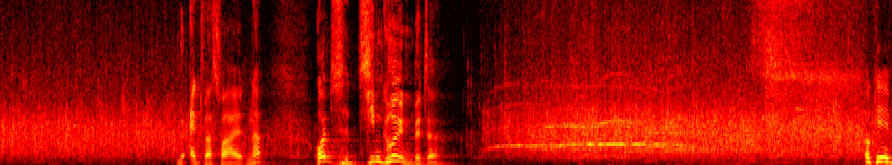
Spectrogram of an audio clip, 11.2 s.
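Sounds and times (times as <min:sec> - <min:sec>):
audience clapping for a team: 0:00.0 - 0:03.8, 0:05.8 - 0:11.1
speech: 0:02.2 - 0:05.6, 0:10.8 - 0:11.1.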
